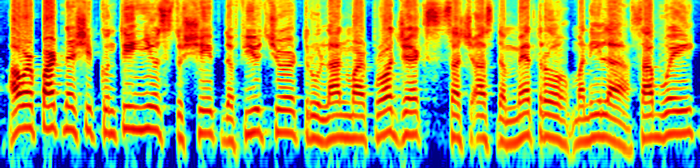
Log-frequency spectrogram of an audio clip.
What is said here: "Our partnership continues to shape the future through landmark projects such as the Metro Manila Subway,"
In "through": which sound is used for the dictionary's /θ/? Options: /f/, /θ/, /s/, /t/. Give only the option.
/t/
